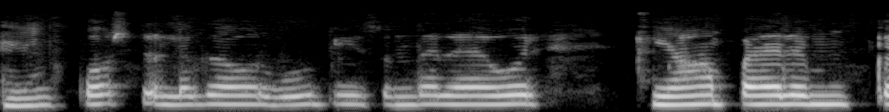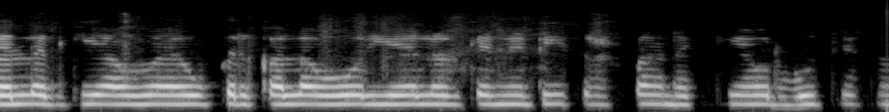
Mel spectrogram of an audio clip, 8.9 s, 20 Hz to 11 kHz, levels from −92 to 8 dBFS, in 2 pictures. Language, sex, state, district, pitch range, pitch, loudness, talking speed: Rajasthani, male, Rajasthan, Churu, 255-260 Hz, 260 Hz, -17 LUFS, 150 wpm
